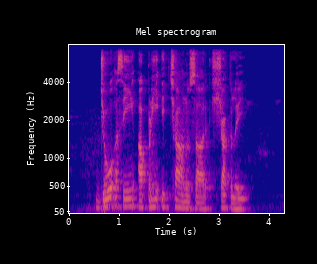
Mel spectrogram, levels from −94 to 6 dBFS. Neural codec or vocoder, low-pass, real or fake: none; 7.2 kHz; real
